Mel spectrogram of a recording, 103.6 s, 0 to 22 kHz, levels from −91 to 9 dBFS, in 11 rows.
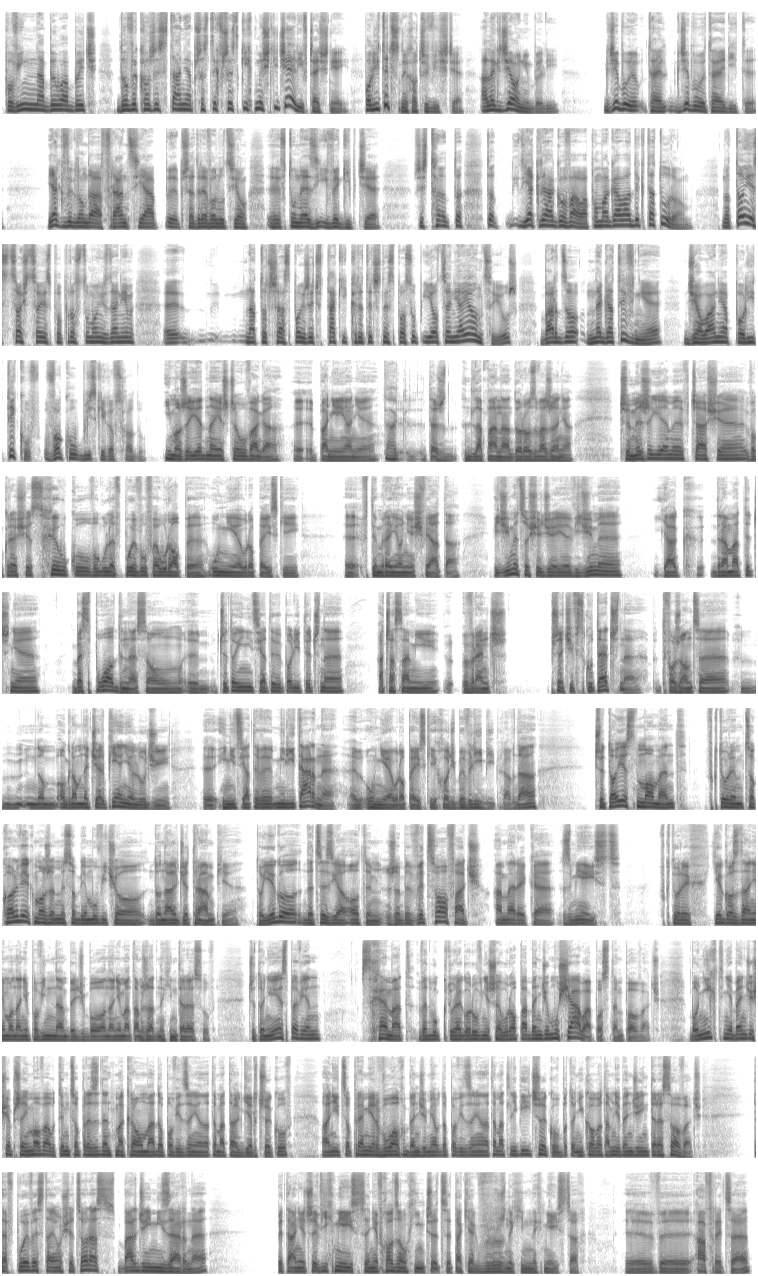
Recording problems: none

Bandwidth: 14.5 kHz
